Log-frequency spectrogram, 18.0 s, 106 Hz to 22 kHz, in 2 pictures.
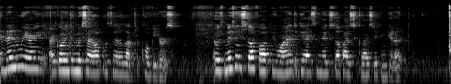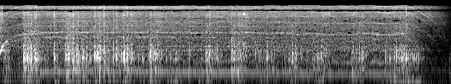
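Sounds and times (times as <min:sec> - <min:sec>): electric hand mixer whirring: 0:09.0 - 0:18.0.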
